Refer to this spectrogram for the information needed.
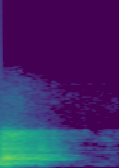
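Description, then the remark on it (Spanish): A cat makes a single short, breathy noise, loud at first and fading away within about half a second, with no talking around it. “Ese es mi gato.”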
